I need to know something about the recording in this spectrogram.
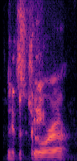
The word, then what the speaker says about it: Jorah: Jorah. Jorah. It's J E O R, I believe, is his name. Jorah. They pronounce it Jorah.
